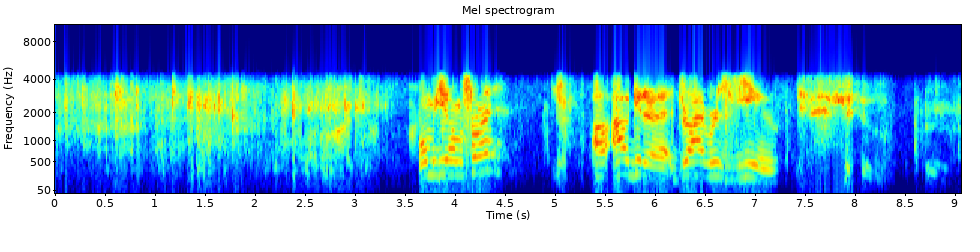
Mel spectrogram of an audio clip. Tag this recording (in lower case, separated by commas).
speech, vehicle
